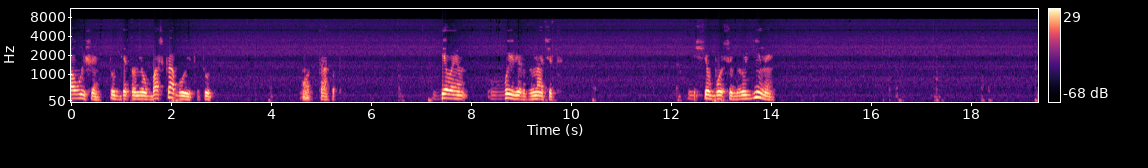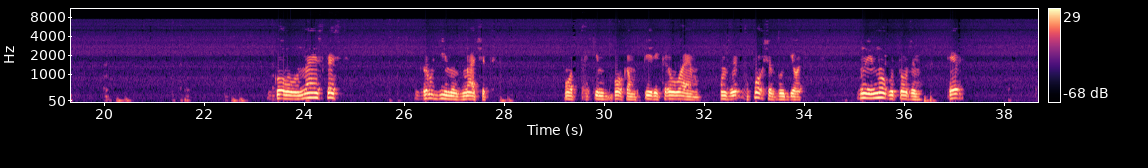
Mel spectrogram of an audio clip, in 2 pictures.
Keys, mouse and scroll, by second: 1.2 click, 2.1 g, 3.9-6.6 middle drag, 9.4 click, 10.4-12.2 middle drag, 12.8 r, 16.2 click, 16.7 middle click, 18.2 click, 19.3 middle click, 20.2 r, 21.4 click, 21.6 middle click, 22.6 r, 23.9 middle click, 25.7 click, 27.9 r, 30.0 click, 30.5-31.7 middle drag, 32.8 middle click, 34.8 click, 36.3 r, 38.2 click.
